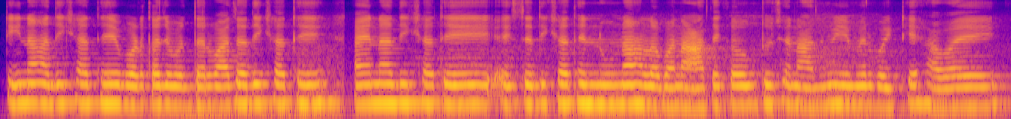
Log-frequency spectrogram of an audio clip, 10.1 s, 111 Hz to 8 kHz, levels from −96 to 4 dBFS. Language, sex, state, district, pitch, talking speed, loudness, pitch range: Hindi, female, Chhattisgarh, Bilaspur, 190 Hz, 150 wpm, -16 LUFS, 185-195 Hz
